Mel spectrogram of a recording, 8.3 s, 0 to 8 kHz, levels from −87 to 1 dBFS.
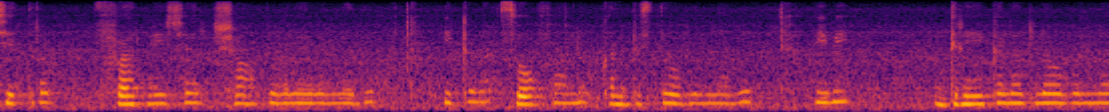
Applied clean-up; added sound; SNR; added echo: none; none; none; none.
